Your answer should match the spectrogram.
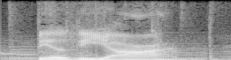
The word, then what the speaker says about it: Billian: So I've been informed I did butcher that name. It is Anna Billian.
